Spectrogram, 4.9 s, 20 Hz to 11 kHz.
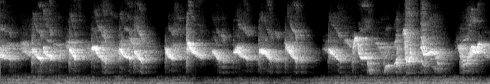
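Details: Puff-backed bulbul in a cage, third day of a deworming course, 14 July 2021: rapid chattering notes repeated over and over, with a burst of louder, wider, harsher notes near the end. A low hum runs throughout.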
